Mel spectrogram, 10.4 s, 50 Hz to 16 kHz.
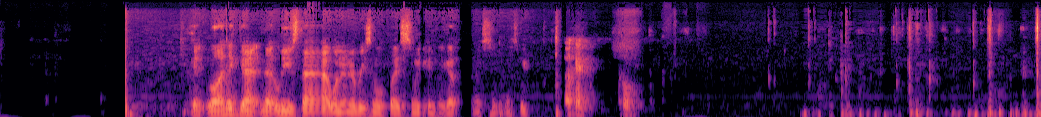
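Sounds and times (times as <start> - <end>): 
speech: 1.9 - 6.3
rapid typing on a computer keyboard: 7.7 - 10.4.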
